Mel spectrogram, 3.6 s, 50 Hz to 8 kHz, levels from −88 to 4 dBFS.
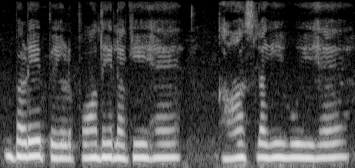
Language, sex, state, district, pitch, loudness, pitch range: Hindi, female, Uttar Pradesh, Lalitpur, 240 Hz, -12 LUFS, 235-245 Hz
